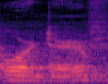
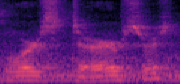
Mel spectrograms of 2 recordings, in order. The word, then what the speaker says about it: hors d'oeuvre: The French call it hors d'oeuvre. The English pronounce the S, hors d'oeuvres.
